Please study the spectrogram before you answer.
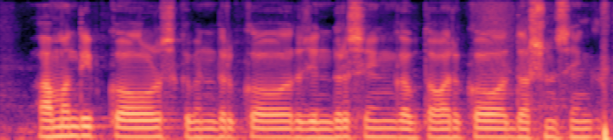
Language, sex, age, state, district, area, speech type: Punjabi, male, 30-45, Punjab, Patiala, urban, spontaneous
